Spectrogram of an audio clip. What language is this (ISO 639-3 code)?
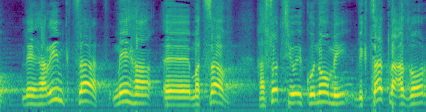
heb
